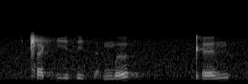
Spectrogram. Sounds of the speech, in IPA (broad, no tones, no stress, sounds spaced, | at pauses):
ǁ æ k i s i t æ̰ ŋ͡m ə | kʼ ɛ n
